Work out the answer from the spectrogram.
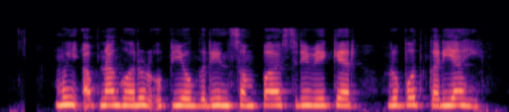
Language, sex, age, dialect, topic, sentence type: Magahi, female, 36-40, Northeastern/Surjapuri, banking, statement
